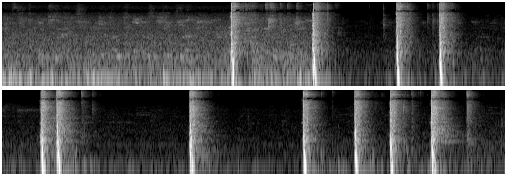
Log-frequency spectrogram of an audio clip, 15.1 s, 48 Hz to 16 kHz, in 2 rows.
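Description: An EMG John Wick 3 gas blowback airsoft pistol firing in a quiet room, about ten sharp, snappy cracks spaced irregularly, some in quick pairs, loud and close with silence between shots.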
